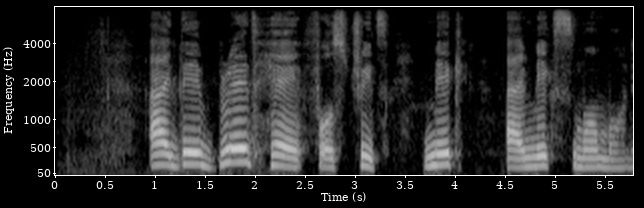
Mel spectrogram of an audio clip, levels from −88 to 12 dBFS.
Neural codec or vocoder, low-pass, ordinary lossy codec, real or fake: vocoder, 22.05 kHz, 80 mel bands, Vocos; 7.2 kHz; Opus, 64 kbps; fake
